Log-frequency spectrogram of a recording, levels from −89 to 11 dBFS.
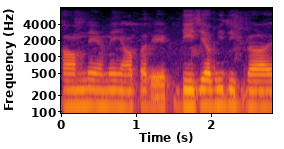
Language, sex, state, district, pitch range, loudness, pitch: Hindi, male, Uttar Pradesh, Shamli, 120-125 Hz, -16 LUFS, 125 Hz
